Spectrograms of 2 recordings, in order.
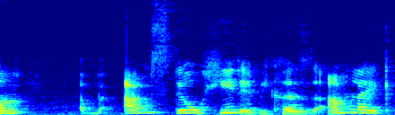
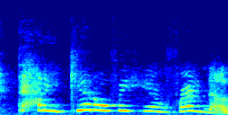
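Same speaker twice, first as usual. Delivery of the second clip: high, urgent demand to her father; retold panicked call to dad; frantic call to dad; 4 dB louder than usual. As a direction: plead for dad to come now. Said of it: "I was like".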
